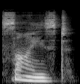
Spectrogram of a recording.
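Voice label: "sized", British English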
